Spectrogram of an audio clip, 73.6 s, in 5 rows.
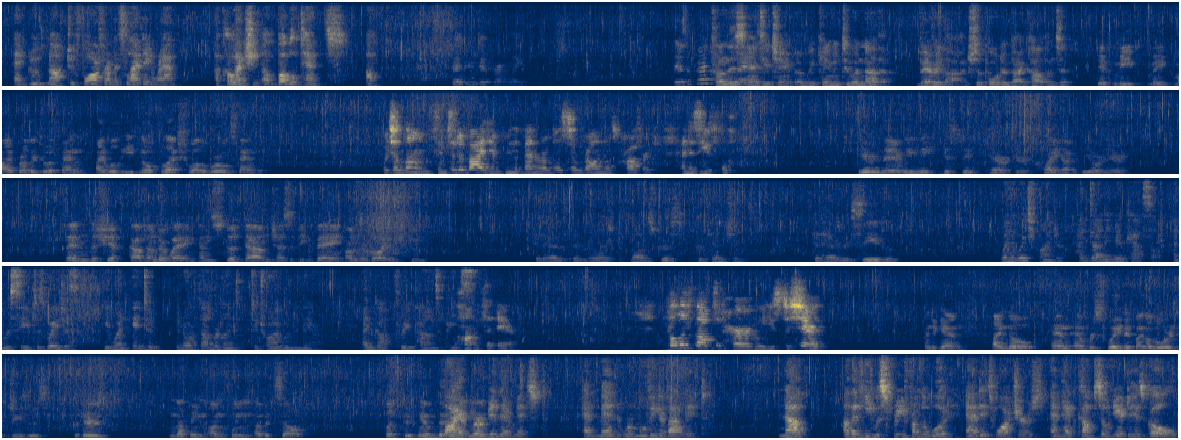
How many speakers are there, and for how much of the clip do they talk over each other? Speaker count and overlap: nine, about 3%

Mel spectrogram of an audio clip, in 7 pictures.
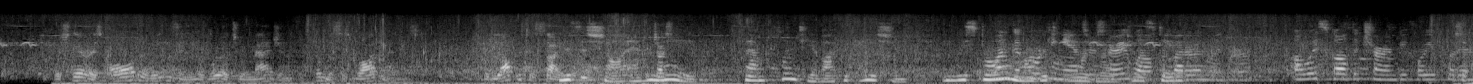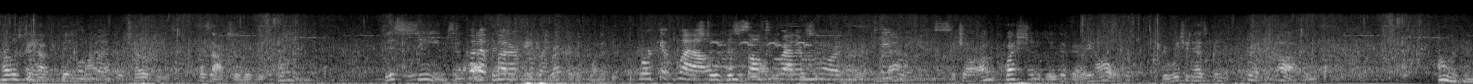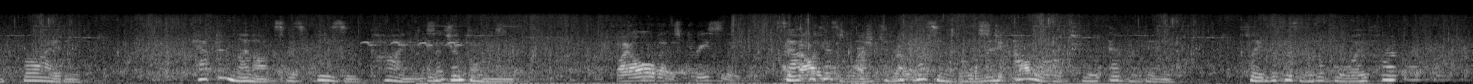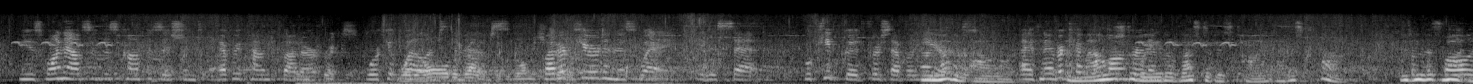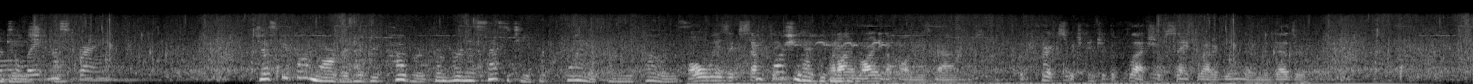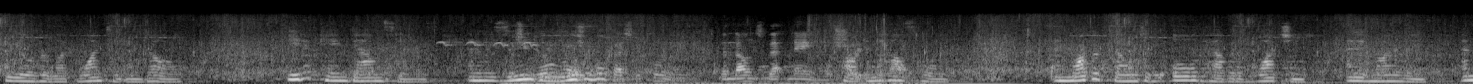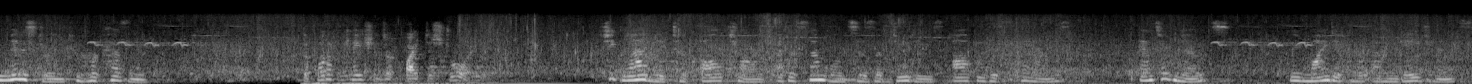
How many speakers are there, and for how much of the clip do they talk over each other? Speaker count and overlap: three, about 23%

